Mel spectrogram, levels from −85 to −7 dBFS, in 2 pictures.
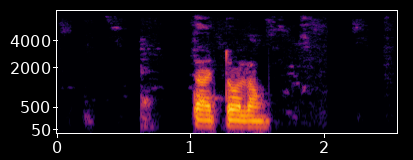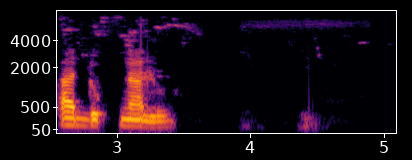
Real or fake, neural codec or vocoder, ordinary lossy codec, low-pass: real; none; Opus, 64 kbps; 7.2 kHz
